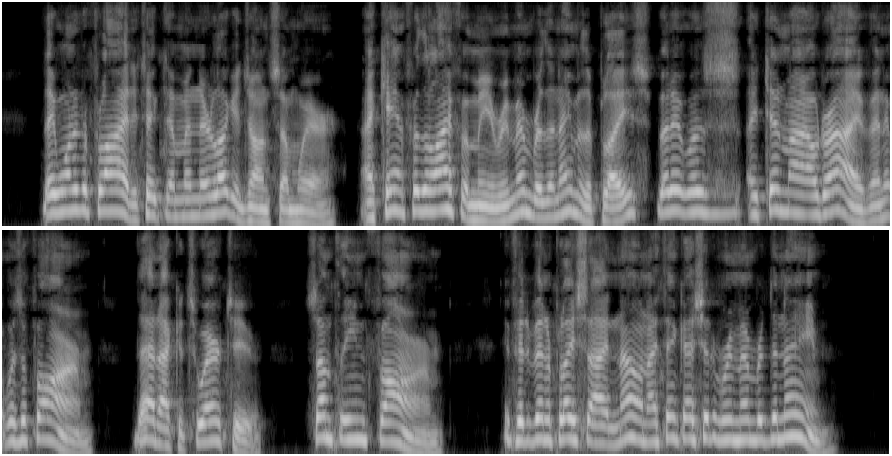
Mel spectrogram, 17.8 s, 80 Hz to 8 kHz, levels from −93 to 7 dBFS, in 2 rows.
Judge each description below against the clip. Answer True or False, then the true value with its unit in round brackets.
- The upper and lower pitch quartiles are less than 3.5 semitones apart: False (5.6 semitones)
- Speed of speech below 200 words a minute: False (205 wpm)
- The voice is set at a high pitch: True (205 Hz)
